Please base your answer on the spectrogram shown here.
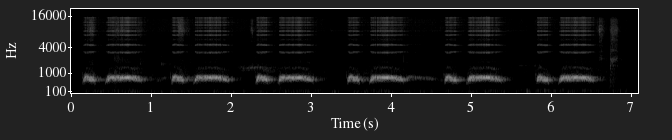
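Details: A caged spotted dove coos when a stranger arrives, giving soft, hollow, low coos in short two-part phrases, repeated about once a second; a faint low hum and a thin high whine run underneath.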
